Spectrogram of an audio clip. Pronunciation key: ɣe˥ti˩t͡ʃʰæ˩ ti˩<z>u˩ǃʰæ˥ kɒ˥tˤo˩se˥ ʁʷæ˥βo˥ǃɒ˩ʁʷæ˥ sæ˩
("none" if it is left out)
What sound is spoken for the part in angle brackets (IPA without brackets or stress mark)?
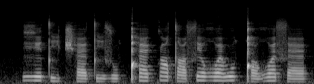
z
